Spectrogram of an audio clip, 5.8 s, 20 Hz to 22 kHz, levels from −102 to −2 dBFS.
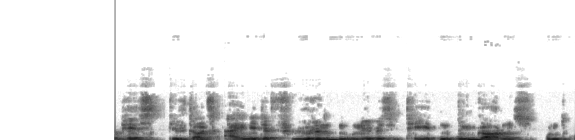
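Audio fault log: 0.00–1.15 s, cut-off start: The clip holds digital silence until 1.15 s. Speech then enters abruptly, mid-sound, just before "gilt als eine der". There is no natural onset or lead-in. Capture began late, so the utterance's opening was never recorded.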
